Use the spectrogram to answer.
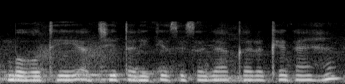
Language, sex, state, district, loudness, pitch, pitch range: Hindi, female, Bihar, West Champaran, -17 LUFS, 205 Hz, 200-210 Hz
